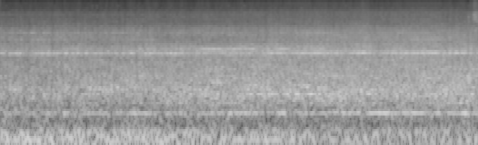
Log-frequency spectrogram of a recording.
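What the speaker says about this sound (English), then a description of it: "I think probably you can hear the Vulcan howling." Avro Vulcan bomber engines in a flight simulator, a steady broadband jet roar with a sustained tonal whine running through it, loud and continuous with no talking.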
